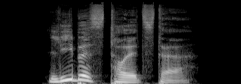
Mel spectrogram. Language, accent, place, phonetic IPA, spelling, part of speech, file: German, Germany, Berlin, [ˈliːbəsˌtɔlstɐ], liebestollster, adjective, De-liebestollster.ogg
- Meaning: inflection of liebestoll: 1. strong/mixed nominative masculine singular superlative degree 2. strong genitive/dative feminine singular superlative degree 3. strong genitive plural superlative degree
